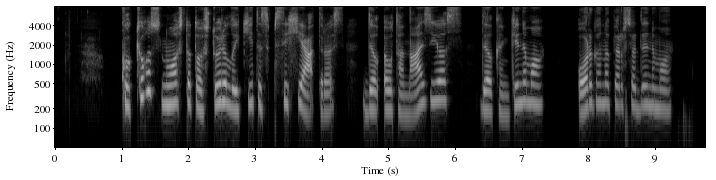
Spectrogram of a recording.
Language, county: Lithuanian, Panevėžys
